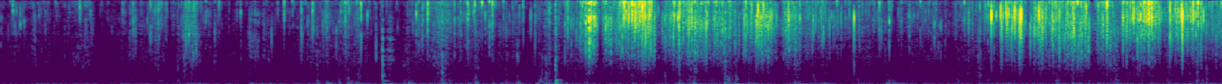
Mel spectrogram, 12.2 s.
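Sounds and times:
rainbow honeycomb slime being squeezed, crunching and crackling: 0.0s - 12.2s.

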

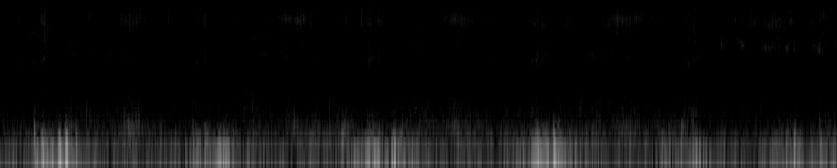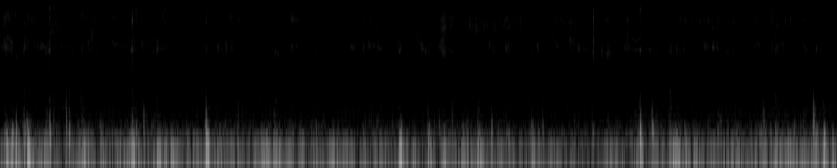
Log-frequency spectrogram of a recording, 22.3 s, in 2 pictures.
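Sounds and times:
oily hand and flutter finger sounds: 0.0s - 22.3s.

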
